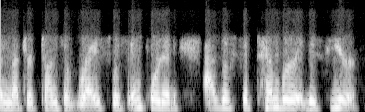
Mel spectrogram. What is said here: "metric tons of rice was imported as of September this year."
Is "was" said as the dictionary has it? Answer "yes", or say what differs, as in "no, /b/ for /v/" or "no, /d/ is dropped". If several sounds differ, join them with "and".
yes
